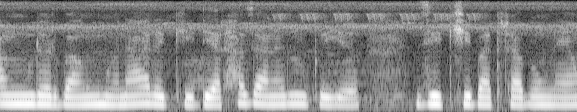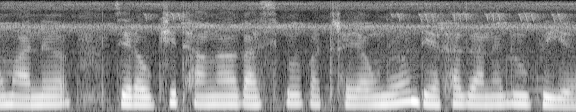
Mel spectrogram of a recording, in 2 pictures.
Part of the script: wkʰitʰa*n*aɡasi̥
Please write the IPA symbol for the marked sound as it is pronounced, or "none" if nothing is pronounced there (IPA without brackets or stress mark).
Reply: ŋ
